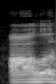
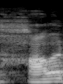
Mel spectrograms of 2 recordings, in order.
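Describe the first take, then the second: First: The word begins with a vowel sound. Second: The word begins with an h sound. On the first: The speaker calls it right. "आवर होता है" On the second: The speaker calls it wrong. "इसको हावर नहीं पढ़ना"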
